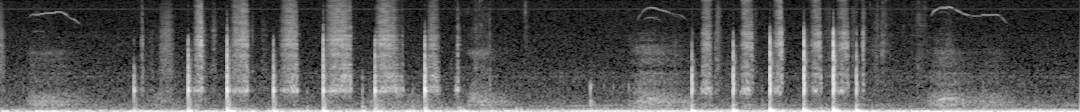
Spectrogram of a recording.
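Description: A hand draws letter outline strokes on a large, flat, painted black chalkboard with a stick of white chalk. Short, dry scratching strokes come with sharp taps, over a low rumble and brief high squeaks.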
